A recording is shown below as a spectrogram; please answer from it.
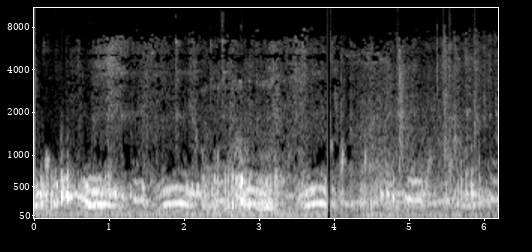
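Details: Lotan tumbler pigeon cooing in a room: clear, low, arching coos that bow up and down, given in loose repeated phrases over a quiet background.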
